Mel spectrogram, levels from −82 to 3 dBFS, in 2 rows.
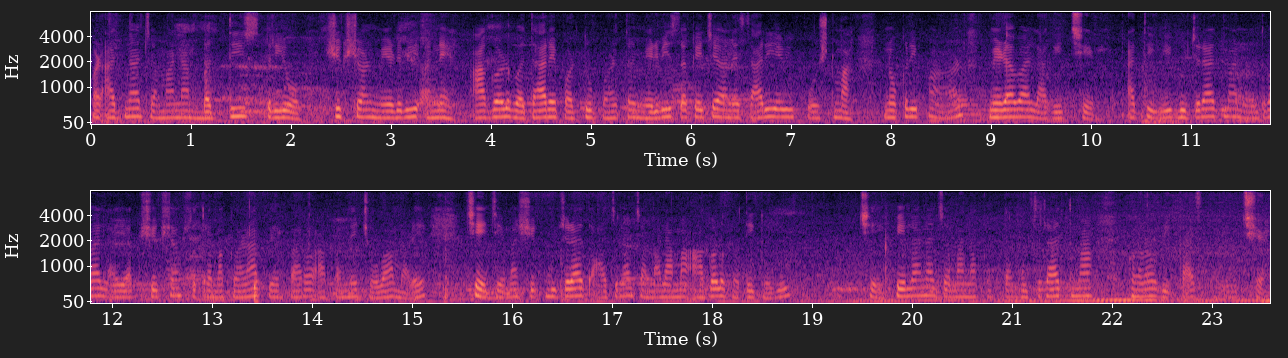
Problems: low volume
